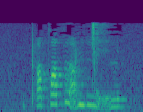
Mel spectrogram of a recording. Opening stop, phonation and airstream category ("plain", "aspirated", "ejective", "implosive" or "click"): ejective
